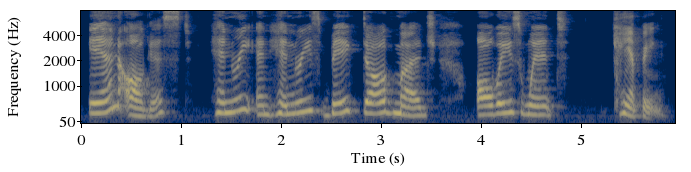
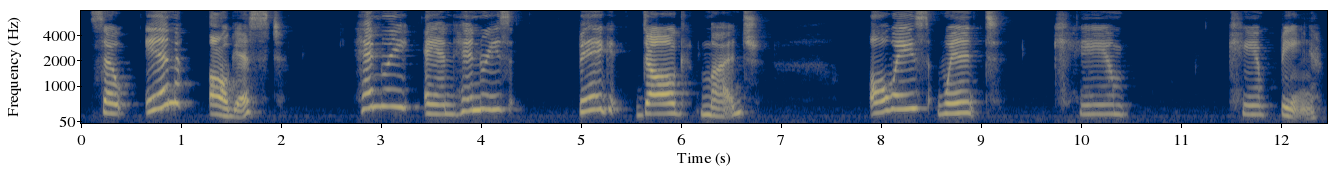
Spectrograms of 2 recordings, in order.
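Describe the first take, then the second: First: It is read smoothly without breaks. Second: It is read slowly with choppy breaks.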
